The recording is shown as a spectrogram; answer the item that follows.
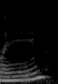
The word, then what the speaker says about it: rain: A is long, the second one is quiet.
